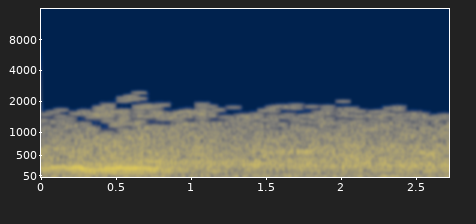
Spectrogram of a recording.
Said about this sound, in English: Yeah, the cars will light up if they go around the track, and they'll fall in behind the lead car. And then, if they get the go-ahead flag, if they pass the judges' stand, we'll have a start.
